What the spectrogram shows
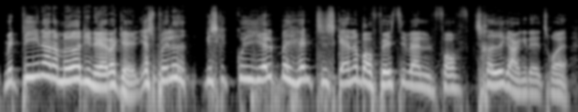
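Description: A musician with a Jutlandic Danish accent hosts a livestream concert, filling the gaps between songs with rambling, playful, joking banter and swearing freely. His voice is extremely high with big pitch swings, and the sound is clean studio quality with no echo.

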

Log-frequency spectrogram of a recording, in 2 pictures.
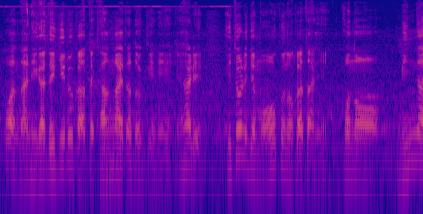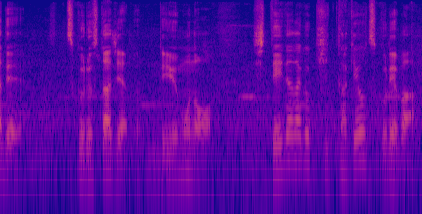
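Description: A man in his thirties, a former player now company director, answering politely and in measured terms on a cafe terrace. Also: on the high side, expressive, music in the background. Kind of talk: interview answer. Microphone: lapel mic. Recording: noisy terrace behind.

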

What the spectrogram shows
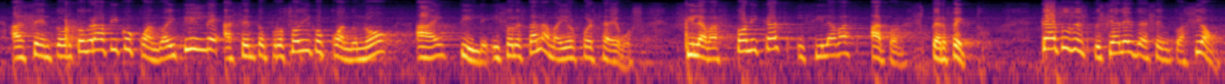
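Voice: mid-range voice, big pitch swings, moderate pace, a little mellow. A teacher giving a televised classroom lesson, speaking straight to the students, posing questions and stretching out key words. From Guatemala. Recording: long hall reverb.

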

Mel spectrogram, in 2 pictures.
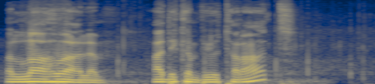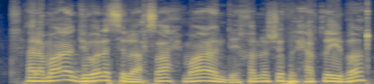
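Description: A man's voice: mid-range voice, lively intonation, rapid-fire, dark tone. A man giving casual, exclamatory commentary as he plays a game and talks to his viewers. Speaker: gaming streamer.

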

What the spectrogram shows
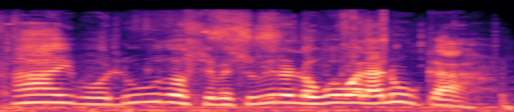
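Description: A man's voice: very high voice, a little fast, noisy background. A young man with an Argentine accent and a bad cold, commenting on a horror game and swearing a lot, with sudden screams at every scare. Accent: Argentine Spanish. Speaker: gameplay streamer.

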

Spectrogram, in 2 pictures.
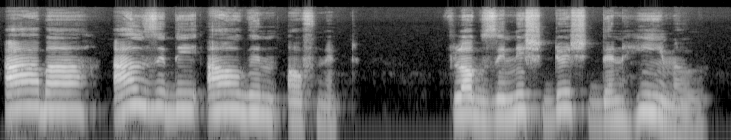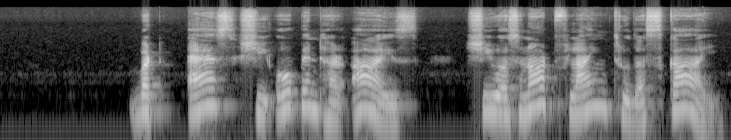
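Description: A woman reading a children's story slowly, speaking each line and then its translation. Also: mid-range voice, expressive. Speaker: narrator of a bilingual story. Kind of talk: slow storybook reading in German and English.

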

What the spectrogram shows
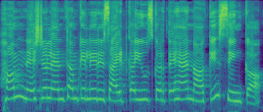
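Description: A woman giving a vocabulary lesson, reading each word and its meaning one by one with clear pronunciation. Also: high-pitched, little pitch movement, normal speed, fairly bright tone, rough recording. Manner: reads word pairs one by one, clearly pronounced. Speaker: English vocabulary teacher.

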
